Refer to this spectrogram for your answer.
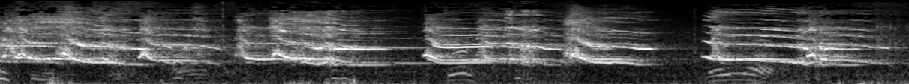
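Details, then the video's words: Several ring-tailed lemurs up in a tree calling after another lemur attacked them in a turf war: loud, harmonic wailing cries that slide and waver, overlapping in long bursts separated by short pauses. "Lemurs that think they are Fireworks"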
